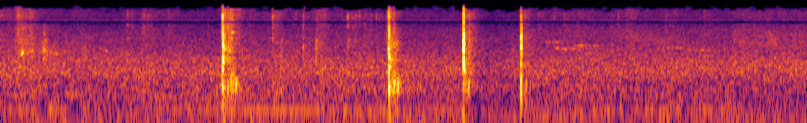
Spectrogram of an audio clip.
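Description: Concrete landscape edging blocks being set in place, knocking against one another: four sharp clacks over about a second and a half, the third the loudest.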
